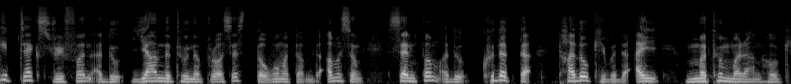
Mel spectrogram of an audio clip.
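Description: Throughout, the speech shows plainly audible Opus compression: tones turn grainy, rough and noisy rather than swirly, though content still extends to about 20.3 kHz. This is likely Opus CELT mode filling starved bands with folded or noise energy, fitting roughly 24 kbps.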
